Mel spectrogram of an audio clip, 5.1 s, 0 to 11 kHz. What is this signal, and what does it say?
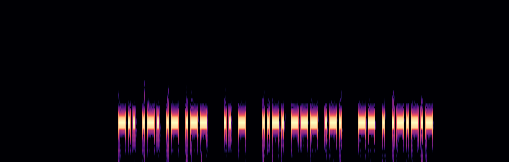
Morse code, heard as a keyed tone, about 49 wpm, 700 Hz. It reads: DRAW IT FOR ME.
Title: Sentences from Top 1000 Words - Review Part 1 - 50wpm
